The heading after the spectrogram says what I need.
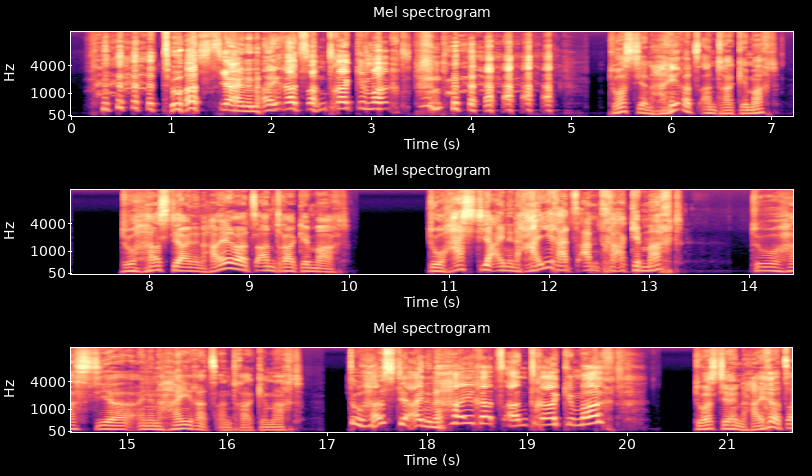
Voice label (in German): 9 Emotionen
